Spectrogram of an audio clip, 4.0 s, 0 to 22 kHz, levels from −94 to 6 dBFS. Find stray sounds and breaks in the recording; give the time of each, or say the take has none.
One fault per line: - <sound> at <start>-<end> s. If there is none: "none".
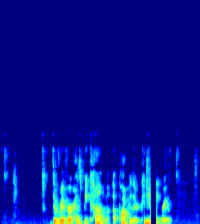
- dropout at 3.0-3.1 s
